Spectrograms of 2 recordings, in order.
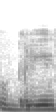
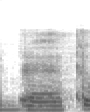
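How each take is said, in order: First: "ब्रीथ" said breed, with dental d ending; long ee vowel. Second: "ब्रेथ" with e vowel and final th; correct short vowel. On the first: Teacher contrasting breathe with breath, long-ee pronunciation. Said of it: "इसको ब्रीथ नहीं बोलेंगे". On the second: Teacher giving the noun breath, th-ending pronunciation. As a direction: say "ब्रेथ" as breth. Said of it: "ब्रेथ बोलते हैं". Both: Shown as a demonstration.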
